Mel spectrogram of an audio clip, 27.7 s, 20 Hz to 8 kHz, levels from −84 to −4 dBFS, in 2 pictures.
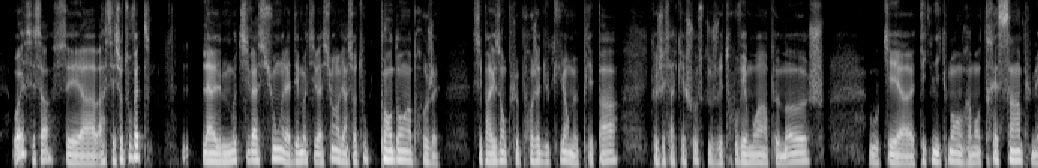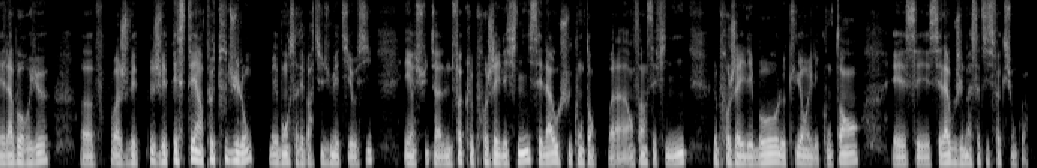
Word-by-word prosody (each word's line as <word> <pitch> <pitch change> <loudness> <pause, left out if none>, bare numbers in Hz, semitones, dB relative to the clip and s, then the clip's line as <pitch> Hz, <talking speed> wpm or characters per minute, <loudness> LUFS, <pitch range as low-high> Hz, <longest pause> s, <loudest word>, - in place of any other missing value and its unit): Ouais, 215 - +6
c'est 205 - -4
ça, 115 +3 +1
c'est, 95 -8 +2
heu, - - +5 0.2
ah 100 - +2
c'est 110 - -1
surtout 120 +6 +1
en - - 0
fait 155 -1 +5 0.4
l - - -8 0.2
la 105 -2 +7
motivation 115 +5 +3
et - - +4
la 95 - +3
démotivation 105 +3 +2
elle 120 - +4
vient 105 -2 +2
surtout 125 +6 -2 0.2
pendant 120 -2 +7
un 110 - +2
projet. 95 -5 -3 0.4
Si - - -2
par 100 - +2
exemple 105 +2 +2
le - - +2
projet 105 +1 0
du 95 -1 -4
client 115 +3 0
me 95 -4 +2
plaît - - -5
pas, 110 +2 0 0.4
que - - -2
je - - -3
vais - - -7
faire 95 - -3
quelque 100 -2 -4
chose 110 -1 -5
que 100 - -4
je 85 - -7
vais 90 - -2
trouver 100 +1 0
moi 95 0 +2
un 90 - -1
peu 90 - -4
moche 105 +5 +1 0.6
ou 95 -2 -2
qui 95 - +1
est, 90 -1 +5
heu, 85 -1 +1
techniquement 105 0 +1
vraiment 90 +1 -1
très 110 - -1
simple 115 +1 +3
mais 90 -1 0
laborieux, 90 +4 0 0.4
heu, 80 0 -2 0.4
je 80 0 -7
vais 90 -2 -3
je 100 -5 -2
vais 100 - +3
pester 115 +4 +2
un 105 - +4
peu 120 - 0
tout 120 - -6
du 110 0 +2
long 105 +5 +2 0.3
mais 90 - -1
bon 95 +2 0
ça 95 - -7
fait 85 - -3
partie 85 +4 -7
du 85 - -10
métier 85 -1 -2
aussi 115 +9 -6 0.4
et 85 - 0
ensuite, 85 +6 -6
heu, 80 - 0
une 85 - -3
fois - - 0
que - - -18
le - - -1
projet 95 - 0
il 85 - -1
est - - +1
fini, 105 +3 +4
c'est 100 -5 -2
là 95 +2 +3
où 100 - +2
je - - -11
suis - - -5
content. - - -4
Voilà, 60 - -5
enfin, 80 +5 -3
c'est 85 - -7
fini. 85 +5 -1 0.4
Le - - -4
projet, 85 - 0
il 80 - -2
est 80 - +1
beau, 95 +5 +3
le 85 -2 0
client 90 -2 -3
il 80 - -6
est - - -11
content 95 +1 -2 0.4
et 80 +1 -2
c'est 80 -2 -3
c'est 90 - -4
là 90 0 +4
où 90 - -3
j'ai 85 0 -3
ma 85 -1 -3
satisfaction - - -8
quoi. - - -19
95 Hz, 250 wpm, -24 LUFS, 90-110 Hz, 0.6 s, la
